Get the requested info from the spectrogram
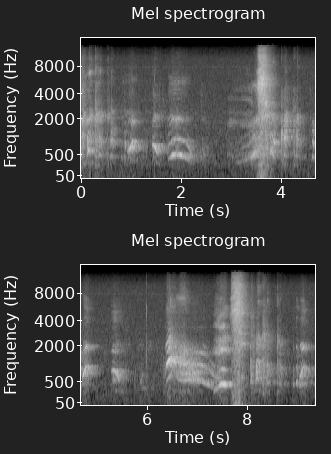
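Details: Baby sneezing: two sharp sneezes amid bursts of the baby's giggling and laughter.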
